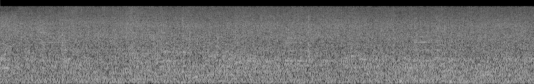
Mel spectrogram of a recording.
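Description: Water spraying and pouring down from an indoor water-park play structure onto a wet floor: a steady, even hiss.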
